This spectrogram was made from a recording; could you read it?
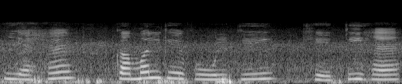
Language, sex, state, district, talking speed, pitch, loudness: Hindi, female, Punjab, Fazilka, 105 wpm, 215 Hz, -17 LUFS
